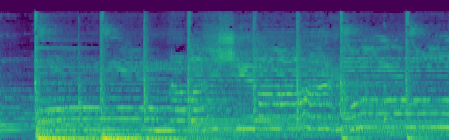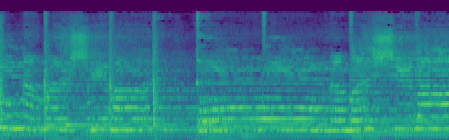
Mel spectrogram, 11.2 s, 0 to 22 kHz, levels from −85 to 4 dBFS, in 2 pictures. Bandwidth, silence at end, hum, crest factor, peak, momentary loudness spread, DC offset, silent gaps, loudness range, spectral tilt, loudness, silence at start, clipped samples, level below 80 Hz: 15.5 kHz; 0 s; none; 16 dB; 0 dBFS; 6 LU; under 0.1%; none; 4 LU; -4.5 dB/octave; -18 LUFS; 0 s; under 0.1%; -24 dBFS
